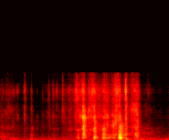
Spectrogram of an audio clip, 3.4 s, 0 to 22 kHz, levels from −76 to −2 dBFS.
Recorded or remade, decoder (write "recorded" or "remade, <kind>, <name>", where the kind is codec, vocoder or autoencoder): remade, vocoder, Vocos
